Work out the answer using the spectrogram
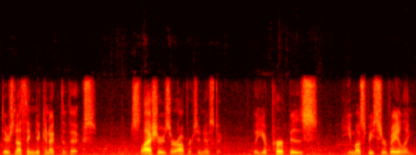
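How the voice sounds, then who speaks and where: A man playing a calm, dry vigilante detective. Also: on the low side, slight background noise. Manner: measured, analytical, dry. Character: calm brilliant masked vigilante detective, wry. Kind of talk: amateur motion comic voice acting.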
